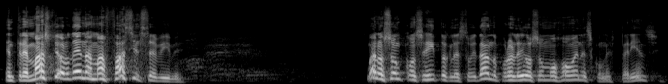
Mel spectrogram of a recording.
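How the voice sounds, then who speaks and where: A man's voice: high voice, expressive, a little fast, vocal fry, fairly bright tone. A middle-aged man preaching a sermon as a pastor, jovial and joking with the congregation.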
